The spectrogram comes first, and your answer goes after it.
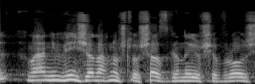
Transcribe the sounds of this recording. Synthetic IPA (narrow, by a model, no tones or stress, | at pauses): nanimevinʃeanaχnuʃloʃazɡanejoʃevɾoʃ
